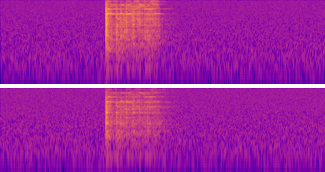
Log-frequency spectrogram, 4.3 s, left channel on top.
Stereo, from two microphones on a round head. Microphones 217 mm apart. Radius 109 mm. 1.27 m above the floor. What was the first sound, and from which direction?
Cutlery clinking, 40° left (ahead or behind).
